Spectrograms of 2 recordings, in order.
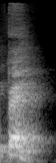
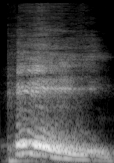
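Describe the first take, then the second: First: "pain" with a short nasal vowel, silent N; French nasal pronunciation. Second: "pain" as long falling AY with sounded N; English pronunciation. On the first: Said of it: "Si en français". (« pain » à la française, nasalisé) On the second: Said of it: "Si en anglais". (« pain » à l'anglaise, allongé, N prononcé) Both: Shown as a demonstration.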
